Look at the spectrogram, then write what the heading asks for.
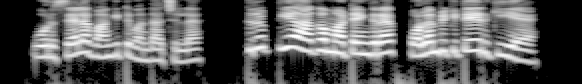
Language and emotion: Tamil, angry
